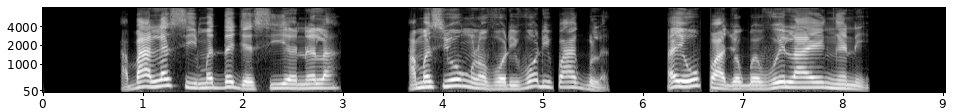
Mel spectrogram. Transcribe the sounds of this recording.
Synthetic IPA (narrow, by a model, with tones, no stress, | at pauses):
a̰˨ba˦˨lɛ˦si˨mɛ̃˨d̪ɛ˦d͡ʒɛ˨si˨ɛ˨nɛ̃˨˦la˦ | a̰˨mɛ̃˨si˨wo˦ŋlɔ̃˨vɔ˨ɖi˨vɔ˦ɖi˦ɸɛ˦a˦ɡ͡blɛ̰˨ | e˦jɛ˦wo˦ɸa˨d͡ʒɔ˨ɡ͡bɛ˨vo˦ɛ˦la˦ɛ˦ŋɛ̃˨nɛ̰̃˨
